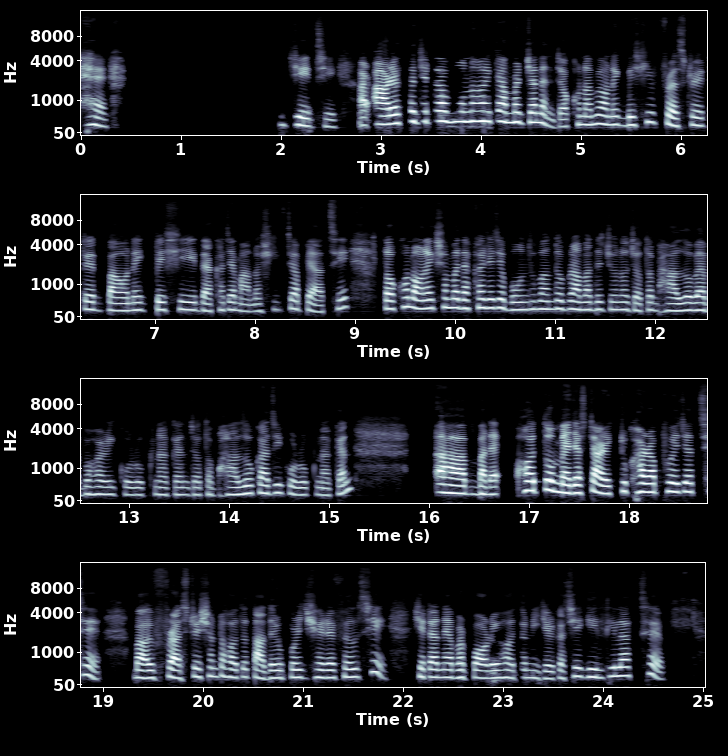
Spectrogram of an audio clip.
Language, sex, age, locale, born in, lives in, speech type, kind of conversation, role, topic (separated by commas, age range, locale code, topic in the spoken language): Bengali, female, 20-24, bn-BD, Bangladesh, Bangladesh, conversation, unstructured, none, কঠিন সময়ে আপনি কীভাবে নিজেকে শান্ত রাখেন?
